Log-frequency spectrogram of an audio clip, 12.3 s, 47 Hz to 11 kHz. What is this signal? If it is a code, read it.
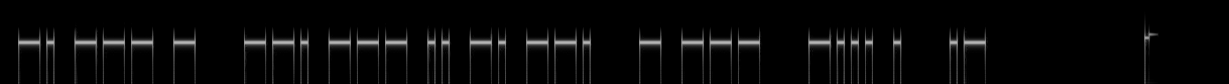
Morse code, heard as a keyed tone, about 17 wpm, 700 Hz. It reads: NOT GOING TO BE A
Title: Sets of 5 Words Encore 17wpm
